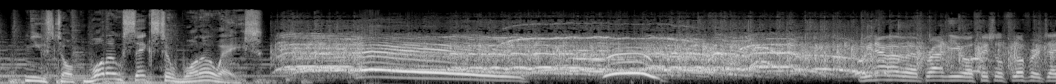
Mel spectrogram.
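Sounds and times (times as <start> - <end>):
speech: 0.2 - 3.4, 8.8 - 10.5
loud crowd cheering and whooping: 2.7 - 9.0.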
